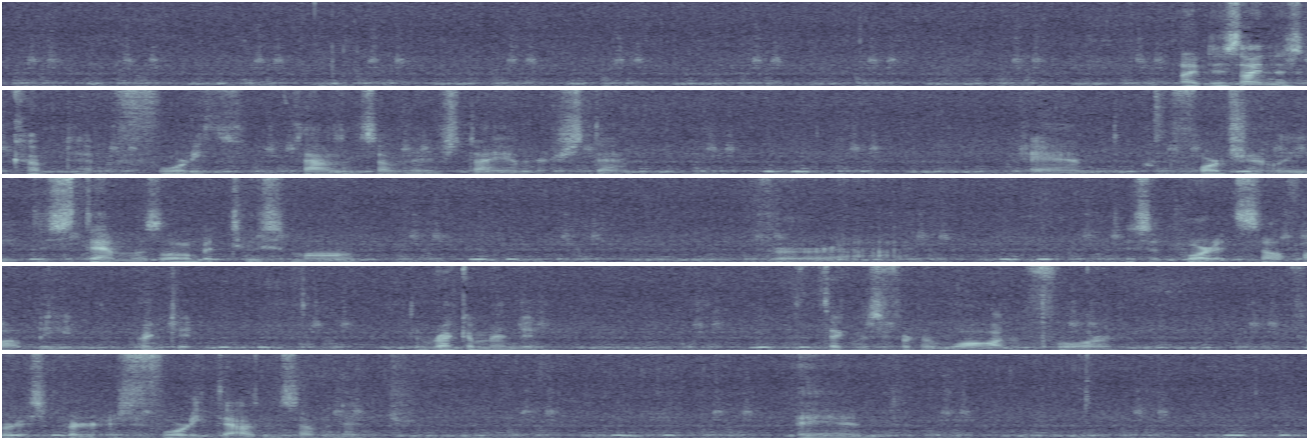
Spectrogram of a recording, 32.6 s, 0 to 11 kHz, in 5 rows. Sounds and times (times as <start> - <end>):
Speech: 5.9 - 9.7, 11.7 - 14.9, 16.9 - 17.6, 18.7 - 20.6, 21.7 - 22.3, 23.7 - 25.2, 26.1 - 28.2, 30.1 - 30.6.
